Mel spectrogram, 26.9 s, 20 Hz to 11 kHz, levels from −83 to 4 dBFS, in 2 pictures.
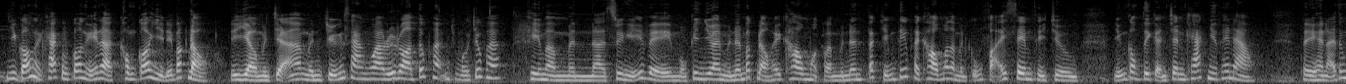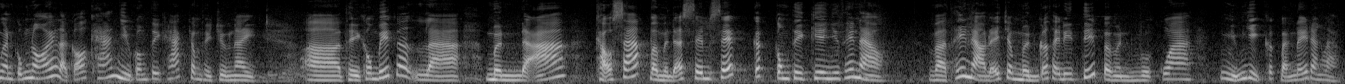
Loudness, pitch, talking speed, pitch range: -22 LUFS, 215 Hz, 290 wpm, 180-245 Hz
